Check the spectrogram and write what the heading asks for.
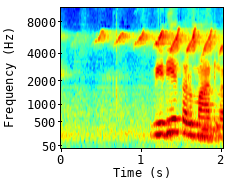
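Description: A small bird chirping: a quick run of short, high, falling chirps, about four or five a second, starting about half a second in. A woman's voice, rising and falling like laughter, joins in the second half.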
